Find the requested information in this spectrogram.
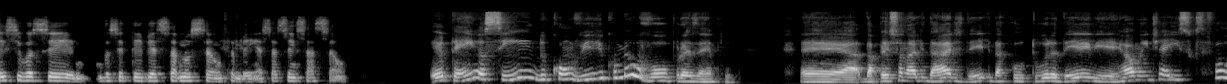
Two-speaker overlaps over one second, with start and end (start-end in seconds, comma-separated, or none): none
